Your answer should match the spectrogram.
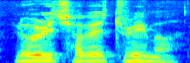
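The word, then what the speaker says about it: DeRemer: representative 하면 하원 원이죠 dreamer 이것은 그냥 드림하고 발음이 거의 똑같대 꿈꾸는 사람하고 발음이 똑같습니다 오레건 주의 원원 로리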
